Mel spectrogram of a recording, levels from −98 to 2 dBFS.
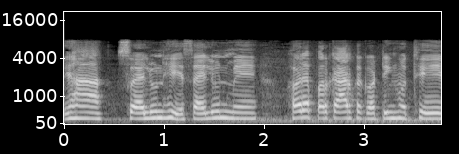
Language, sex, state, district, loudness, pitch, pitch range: Chhattisgarhi, male, Chhattisgarh, Sarguja, -16 LUFS, 210 Hz, 200-220 Hz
